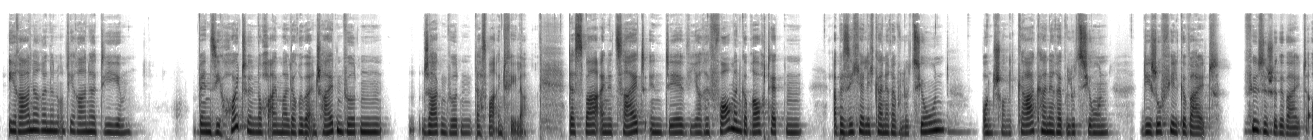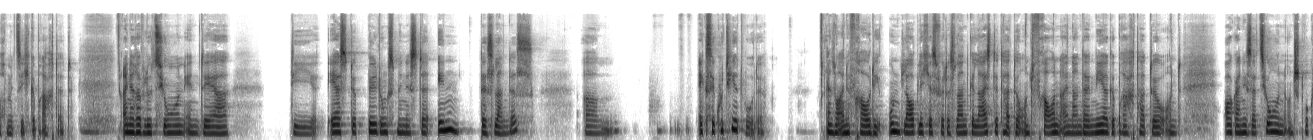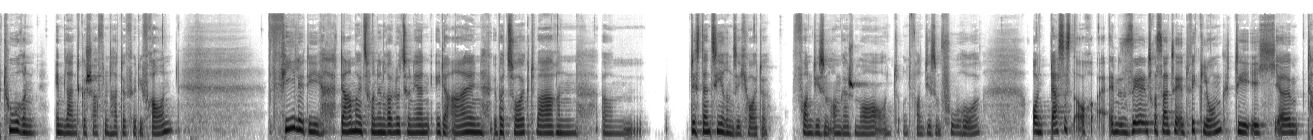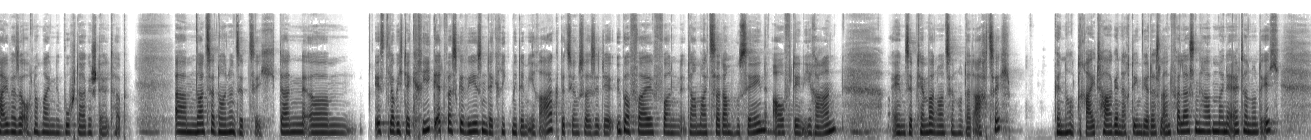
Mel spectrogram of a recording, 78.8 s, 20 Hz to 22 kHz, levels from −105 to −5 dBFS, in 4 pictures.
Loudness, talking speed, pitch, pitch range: -20 LUFS, 130 wpm, 180 Hz, 165-195 Hz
